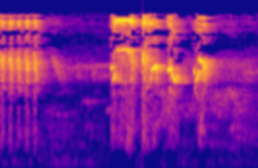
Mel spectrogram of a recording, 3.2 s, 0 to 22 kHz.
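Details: Medan-type white-rumped shama, a 2018 President Cup national champion competition bird, sings four quick repeated high notes, a short gap, then loud bright whistled phrases with sweeping slurs.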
